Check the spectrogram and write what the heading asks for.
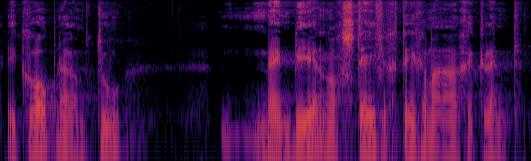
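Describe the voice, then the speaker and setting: An older man from Rotterdam telling a childhood memory in a thoughtful, unhurried way, pausing with hesitant fillers. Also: fairly low pitch, expressive, gravelly, mellow. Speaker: storyteller. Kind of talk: reflective spoken memoir. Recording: long hall reverb.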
